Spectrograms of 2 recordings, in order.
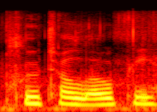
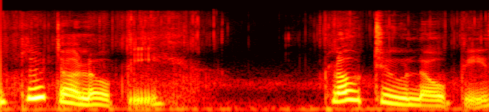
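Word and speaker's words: Plötulopi: was using this white pluto lopey held double and i was like oh yeah so i ordered myself a sweater's quantity a pluto lopi sorry say it wrong um yeah and this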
